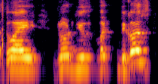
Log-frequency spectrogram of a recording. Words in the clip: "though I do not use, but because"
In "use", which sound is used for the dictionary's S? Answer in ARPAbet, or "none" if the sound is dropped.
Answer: none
